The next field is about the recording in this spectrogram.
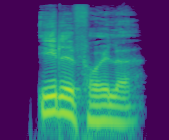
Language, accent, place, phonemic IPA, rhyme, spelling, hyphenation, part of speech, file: German, Germany, Berlin, /ˈeːdl̩ˌfɔɪ̯lə/, -ɔɪ̯lə, Edelfäule, Edel‧fäu‧le, noun, De-Edelfäule.ogg
- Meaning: noble rot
